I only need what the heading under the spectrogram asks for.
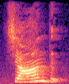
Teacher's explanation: अब जब हम बोल रहे हैं चांद, तो च के साथ ही ये नासिक की ध्वनि निकल रही है, तो हम यहां चंद्र बिंदु लगाएंगे, च के ऊपर चंद्र बिंदु लगाएंगे। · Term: अनुनासिक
